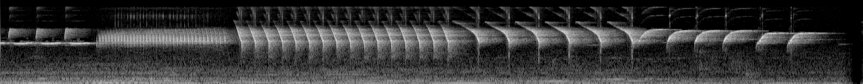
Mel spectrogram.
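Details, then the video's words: Singing canary with a long roll for prompting others to sing: a few clipped notes, a sustained buzzy trill, then a rapid series of downward-slurred notes gradually slowing and spacing out. "KENARI GACOR NGEROL panjang bagus untuk PANCINGAN dan MASTERAN biar ikut BUNYI | CANARY SINGING"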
